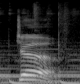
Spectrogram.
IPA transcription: t͡ɕ˭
